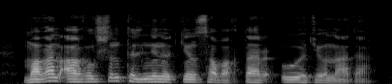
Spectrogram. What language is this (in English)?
Kazakh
